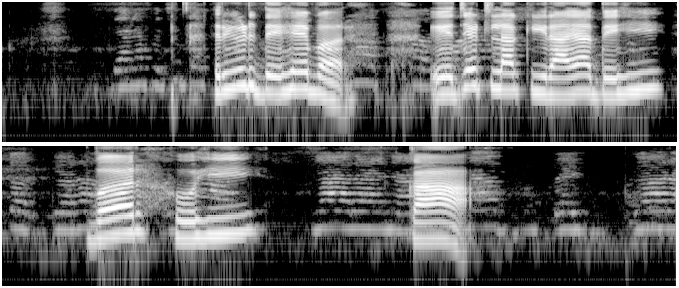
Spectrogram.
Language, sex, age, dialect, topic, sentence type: Chhattisgarhi, female, 56-60, Northern/Bhandar, banking, question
